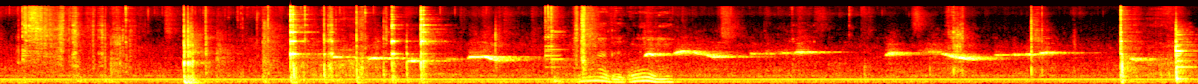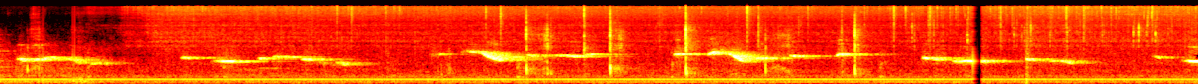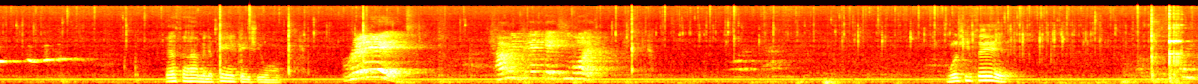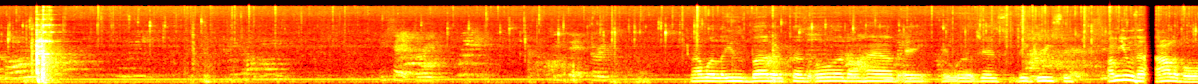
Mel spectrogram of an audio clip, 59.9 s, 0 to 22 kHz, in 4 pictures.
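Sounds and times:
whisk clinking against glass bowl: 3.6 - 5.6, 44.3 - 45.8
person whistling a tune: 4.1 - 6.6, 7.9 - 14.6, 15.2 - 16.5, 17.2 - 19.6, 20.4 - 22.6, 23.4 - 28.6, 29.4 - 31.1.

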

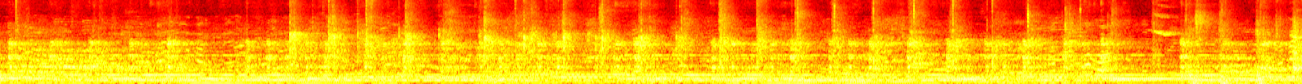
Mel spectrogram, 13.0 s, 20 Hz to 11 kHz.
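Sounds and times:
flamenco guitar music: 0.0 - 13.0.

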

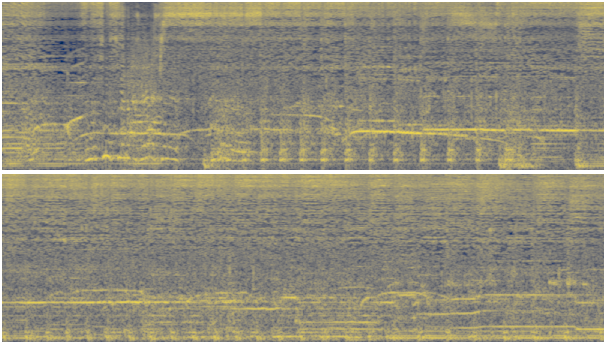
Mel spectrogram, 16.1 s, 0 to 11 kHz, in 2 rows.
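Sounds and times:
drum kit steady beat: 0.0 - 16.0
rock band playing live: 0.0 - 16.0.

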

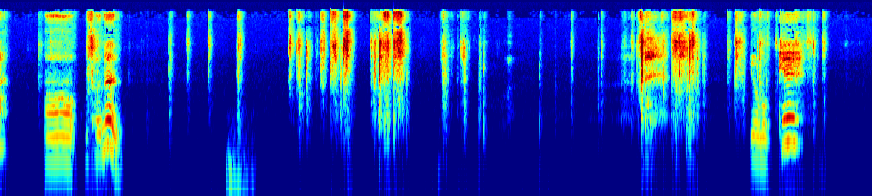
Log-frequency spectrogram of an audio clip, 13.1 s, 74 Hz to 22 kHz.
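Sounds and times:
paper rustling and crinkling: 4.4 - 7.4, 8.5 - 12.4.

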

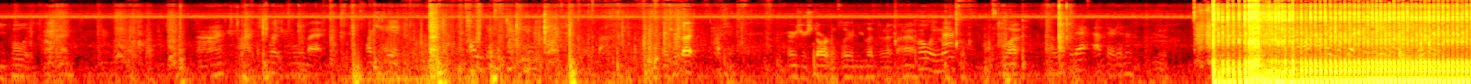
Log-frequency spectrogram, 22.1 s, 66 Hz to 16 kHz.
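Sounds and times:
high insect buzz: 0.0 - 3.7
knocks and thumps on trailer ramp: 3.6 - 10.3.

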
